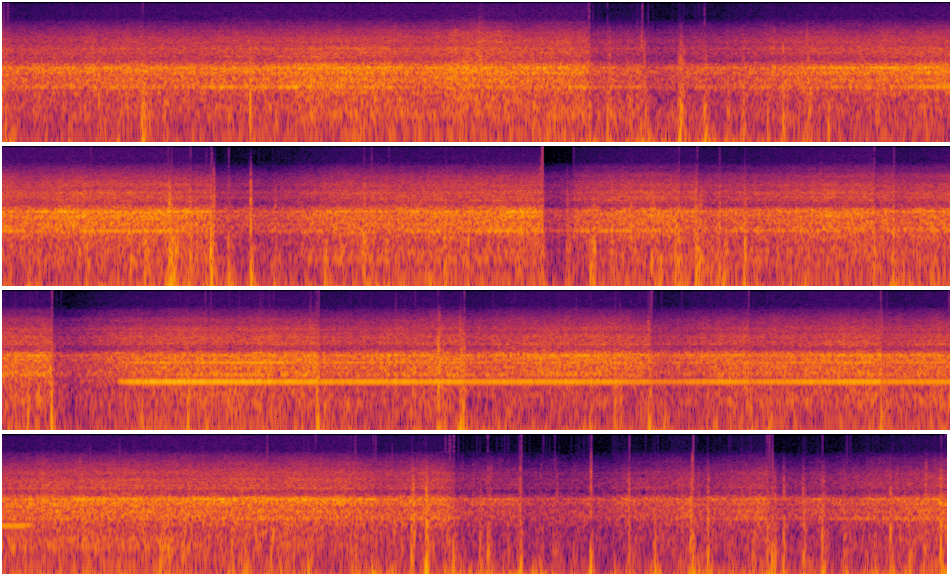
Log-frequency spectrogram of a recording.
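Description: Passenger train running, heard from inside a carriage at the window: steady rumble and rattle of the wheels and running gear, with a faint steady whine. About halfway through, one long horn note sounds, held steady for about six seconds.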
